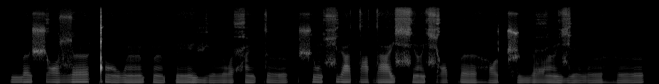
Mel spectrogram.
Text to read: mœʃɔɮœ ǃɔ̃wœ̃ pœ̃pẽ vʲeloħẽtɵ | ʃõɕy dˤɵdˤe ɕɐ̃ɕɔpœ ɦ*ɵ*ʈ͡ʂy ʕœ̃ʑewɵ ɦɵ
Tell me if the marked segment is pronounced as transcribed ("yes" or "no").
no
